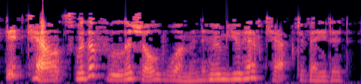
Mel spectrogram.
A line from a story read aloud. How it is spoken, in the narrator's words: replied Mademoiselle with her wriggling laugh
